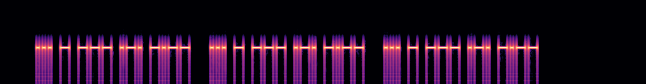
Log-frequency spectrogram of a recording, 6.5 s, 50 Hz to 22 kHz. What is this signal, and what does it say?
Morse code, heard as a keyed tone, about 40 wpm, 700 Hz. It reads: STORY STORY STORY
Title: Top 500 Words Repeated 40wpm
